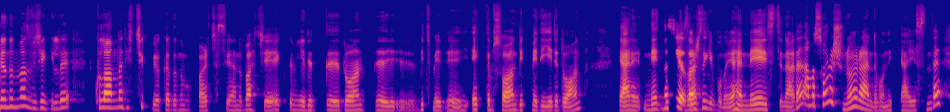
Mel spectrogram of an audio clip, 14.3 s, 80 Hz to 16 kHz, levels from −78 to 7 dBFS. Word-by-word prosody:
inanılmaz 255 Hz, +1 st, 0 dB
bir 215 Hz, -, -8 dB
şekilde 220 Hz, +2 st, -3 dB, 0.4 s
kulağımdan 240 Hz, +1 st, +6 dB
hiç 235 Hz, +1 st, -13 dB
çıkmıyor 265 Hz, -, -6 dB
kadının 160 Hz, -1 st, -8 dB
bu 150 Hz, -, -25 dB
parçası. 140 Hz, +1 st, -7 dB
Yani, 150 Hz, -1 st, -10 dB
"Bahçeye 165 Hz, -, -1 dB
ektim 450 Hz, -, -8 dB
7 150 Hz, 0 st, -6 dB, 0.2 s
d 150 Hz, -2 st, -1 dB
doğan, 155 Hz, +1 st, -1 dB, 0.2 s
eee, 140 Hz, -2 st, -4 dB
bitmedi. 140 Hz, -4 st, -8 dB
Ektim 170 Hz, -2 st, -3 dB
soğan, 155 Hz, +2 st, +2 dB
bitmedi 155 Hz, -3 st, -4 dB
7 140 Hz, +2 st, -4 dB
doğan." 135 Hz, +9 st, -1 dB, 0.6 s
Yani, 145 Hz, 0 st, +5 dB
ne, 180 Hz, +4 st, +1 dB
nasıl 215 Hz, 0 st, +3 dB
yazarsın 170 Hz, +8 st, +7 dB
ki 185 Hz, -6 st, -8 dB
bunu? 130 Hz, -3 st, -8 dB
Yani, 150 Hz, +4 st, +2 dB
neye 180 Hz, +3 st, +7 dB
istinaden? 140 Hz, -6 st, 0 dB
Ama 305 Hz, 0 st, +3 dB
sonra 345 Hz, +7 st, +1 dB
şunu 195 Hz, -, -1 dB
öğrendim 215 Hz, -, +2 dB
onun 135 Hz, +1 st, -10 dB
hikâyesinde. 180 Hz, -, -4 dB
160 Hz, 155 wpm, -25 LUFS, 150-225 Hz, 0.6 s, yazarsın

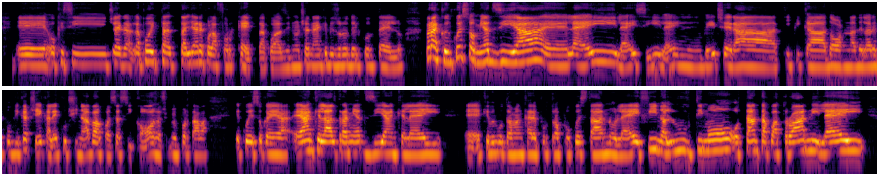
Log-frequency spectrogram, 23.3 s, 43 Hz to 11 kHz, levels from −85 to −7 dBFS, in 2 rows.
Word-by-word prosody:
e 170 Hz, 0 st, -2 dB
o -, -, -5 dB
che 185 Hz, +2 st, -10 dB
si 180 Hz, -1 st, -8 dB
cioè 180 Hz, +1 st, 0 dB
la 170 Hz, -1 st, -3 dB
la 185 Hz, -, -3 dB
puoi 210 Hz, -1 st, +1 dB
ta 190 Hz, -2 st, -2 dB
tagliare 195 Hz, +4 st, 0 dB
con 190 Hz, -, -4 dB
la 165 Hz, -, -2 dB
forchetta 155 Hz, -5 st, -4 dB
quasi, 140 Hz, +1 st, -7 dB
non 155 Hz, +1 st, -9 dB
c'è 170 Hz, +2 st, -5 dB
neanche 165 Hz, +1 st, -5 dB
bisogno 170 Hz, -1 st, -6 dB
del 170 Hz, 0 st, -7 dB
coltello. 155 Hz, -2 st, -8 dB, 0.3 s
Però 290 Hz, +2 st, +7 dB
ecco 245 Hz, -6 st, +7 dB
in 205 Hz, -, +4 dB
questo 290 Hz, +1 st, -1 dB
mia 220 Hz, +3 st, +2 dB
zia, 215 Hz, +3 st, +5 dB
ehm, 165 Hz, -2 st, -2 dB
lei 190 Hz, +4 st, +1 dB
lei 155 Hz, +4 st, -3 dB
sì 175 Hz, 0 st, -10 dB
lei 170 Hz, 0 st, -6 dB, 0.2 s
invece 160 Hz, +5 st, -6 dB
era 150 Hz, -2 st, 0 dB
tipica 160 Hz, -2 st, -2 dB
donna 155 Hz, -1 st, -5 dB
della 155 Hz, 0 st, -5 dB
Repubblica 165 Hz, +4 st, -3 dB
Ceca, 180 Hz, -4 st, -3 dB
lei 150 Hz, -, 0 dB
cucinava 170 Hz, 0 st, -1 dB
qualsiasi 155 Hz, -, -9 dB
cosa, 170 Hz, -, -5 dB
ci 145 Hz, -, -18 dB
pre 155 Hz, -, -8 dB
portava 150 Hz, -2 st, -5 dB, 0.3 s
e -, -, -9 dB
questo 180 Hz, 0 st, -1 dB
che 165 Hz, -3 st, 0 dB
e 155 Hz, 0 st, -1 dB
e -, -, +2 dB
anche 195 Hz, +1 st, +7 dB
l'altra 180 Hz, -1 st, +6 dB
mia 180 Hz, 0 st, -2 dB
zia 165 Hz, +2 st, -1 dB
anche 165 Hz, 0 st, -4 dB
lei, 155 Hz, +1 st, 0 dB, 0.3 s
ehm, 135 Hz, -, -4 dB
che 155 Hz, -, -6 dB
è -, -, -7 dB
venuta 170 Hz, -1 st, -5 dB
a -, -, -3 dB
mancare 155 Hz, 0 st, -2 dB
purtroppo 155 Hz, -1 st, -9 dB
quest'anno. 160 Hz, -2 st, 0 dB
Lei 150 Hz, +4 st, +2 dB
fino 205 Hz, +2 st, -1 dB
all'ultimo, 195 Hz, +2 st, -1 dB, 0.3 s
84 175 Hz, -1 st, +2 dB
anni 200 Hz, 0 st, +5 dB
lei 190 Hz, +3 st, +5 dB
170 Hz, 180 wpm, -24 LUFS, 155-185 Hz, 0.3 s, Però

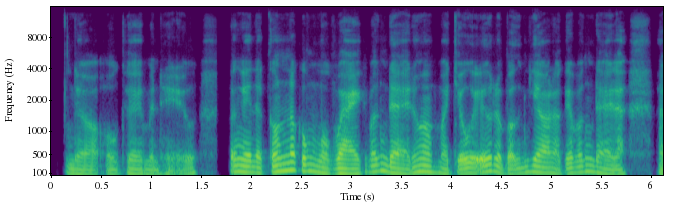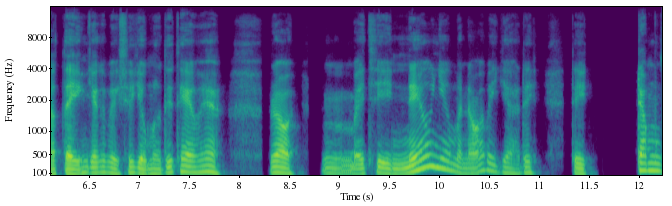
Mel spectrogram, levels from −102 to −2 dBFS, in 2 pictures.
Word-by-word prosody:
Rồi, 85 Hz, -3 st, -3 dB
ô 90 Hz, -1 st, -5 dB
kê, 95 Hz, 0 st, -3 dB
mình 90 Hz, -2 st, -5 dB
hiểu. 95 Hz, +4 st, -7 dB, 0.3 s
Có -, -, 0 dB
nghĩa 130 Hz, -2 st, +4 dB
là 115 Hz, -2 st, 0 dB
có 130 Hz, +2 st, +3 dB
nó 165 Hz, +3 st, +4 dB
có 145 Hz, -3 st, +1 dB
một 120 Hz, -8 st, 0 dB
vài 100 Hz, -1 st, +4 dB
cái -, -, -11 dB
vấn 135 Hz, +3 st, 0 dB
đề, 100 Hz, -4 st, +2 dB
đúng 120 Hz, +4 st, 0 dB
hông? 125 Hz, -4 st, +1 dB
Mà 100 Hz, -, -1 dB
chủ 95 Hz, +3 st, +1 dB
yếu 135 Hz, +6 st, +4 dB
là 135 Hz, -5 st, +1 dB
vẫn 100 Hz, +6 st, -2 dB
do 120 Hz, -4 st, +2 dB
là 105 Hz, -4 st, -2 dB
cái 105 Hz, +3 st, -1 dB
vấn 130 Hz, +3 st, -2 dB
đề 100 Hz, -6 st, -1 dB
là 90 Hz, +1 st, -2 dB, 0.3 s
là 95 Hz, -, 0 dB
tiện 95 Hz, +4 st, +3 dB
cho 115 Hz, 0 st, +2 dB
cái 120 Hz, -, -2 dB
việc 100 Hz, -5 st, -1 dB
sử 115 Hz, +4 st, -2 dB
dụng 100 Hz, -3 st, +1 dB
lần 95 Hz, -, -1 dB
tiếp 120 Hz, +2 st, 0 dB
theo 125 Hz, -3 st, +2 dB
ha. 125 Hz, -6 st, +1 dB, 0.5 s
Rồi, 115 Hz, -4 st, +4 dB, 0.3 s
ừm, 105 Hz, -3 st, -5 dB
vậy 95 Hz, +1 st, 0 dB
thì 110 Hz, -4 st, +1 dB
nếu 140 Hz, -, +4 dB
như 210 Hz, -6 st, +2 dB
mà 135 Hz, -7 st, -2 dB
nói 105 Hz, +10 st, -2 dB
bây 150 Hz, -4 st, -4 dB
giờ 110 Hz, -5 st, -5 dB
đi, 115 Hz, +1 st, -4 dB, 0.4 s
thì 100 Hz, -2 st, 0 dB, 0.5 s
trong 160 Hz, -2 st, +3 dB
110 Hz, 260 wpm, -24 LUFS, 95-130 Hz, 0.5 s, nghĩa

